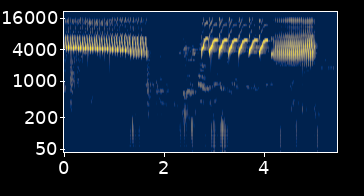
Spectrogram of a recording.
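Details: Male canary song meant to prepare a female for mating and nest building: a rapid buzzy trill, a short pause, a series of rising slurred whistles, then another dense rattling trill.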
